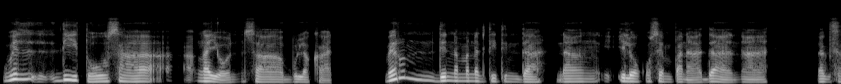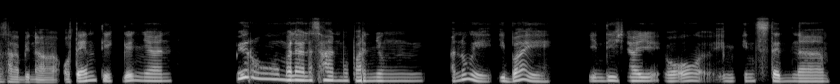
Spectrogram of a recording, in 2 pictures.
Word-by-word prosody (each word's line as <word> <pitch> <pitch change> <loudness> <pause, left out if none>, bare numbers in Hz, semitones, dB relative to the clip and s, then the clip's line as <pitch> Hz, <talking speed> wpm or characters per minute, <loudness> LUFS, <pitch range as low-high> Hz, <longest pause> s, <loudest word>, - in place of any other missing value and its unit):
well 235 +7 +5 0.3
dito 175 -9 +3
sa, 135 -2 +1 0.3
ah, - - -9
ngayon 115 -7 +3
sa 115 -3 -1
Bulacan, 120 -1 -3 0.5
meron 210 - +3
din 175 -1 +6
naman 160 -1 -1
nagtitinda 130 -3 -3 0.2
ng 130 0 -3 0.2
IIocos 140 -1 +2
empanada. 110 0 -2
Na 115 0 -4 0.5
nagsasabi 120 -2 -4
na 105 -1 -3
authentic, 160 +11 +2
ganyan. 165 -2 +1 0.6
Pero, 310 +1 +4 0.2
malalasahan 195 -2 +4
mo 175 - -3
pa 170 - +4
rin 165 +1 -3
yung 160 0 -5 0.6
ano, 180 +10 -2
eh, 140 -4 0
iba, 175 +8 +3
eh, 140 -3 -3 0.4
hindi 165 +2 0
siya 165 0 +1 0.2
oo, 155 +3 0
i 150 +1 -9
instead 160 -2 +1
na 145 -1 -1
150 Hz, 125 wpm, -23 LUFS, 125-170 Hz, 0.6 s, din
